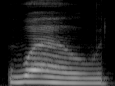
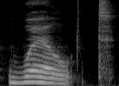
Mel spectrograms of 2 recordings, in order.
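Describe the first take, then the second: First: The final D is short, voiced, without air. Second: The final D releases a puff of air. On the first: The speaker calls it right. "keep the final sound short and voiced" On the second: The speaker calls it wrong. "It shouldn't sound like world"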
